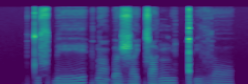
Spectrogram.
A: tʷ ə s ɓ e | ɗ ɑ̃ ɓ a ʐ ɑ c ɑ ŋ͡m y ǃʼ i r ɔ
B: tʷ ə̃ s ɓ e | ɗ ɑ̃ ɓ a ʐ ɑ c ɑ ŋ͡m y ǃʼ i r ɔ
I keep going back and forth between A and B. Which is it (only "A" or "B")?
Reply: A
